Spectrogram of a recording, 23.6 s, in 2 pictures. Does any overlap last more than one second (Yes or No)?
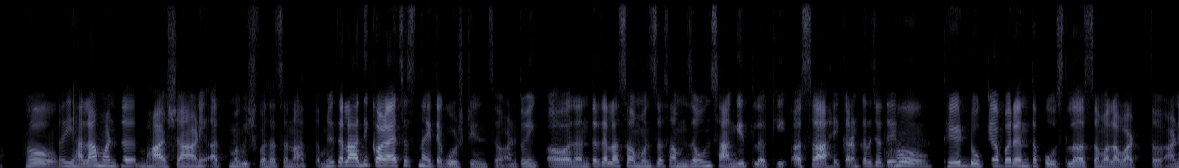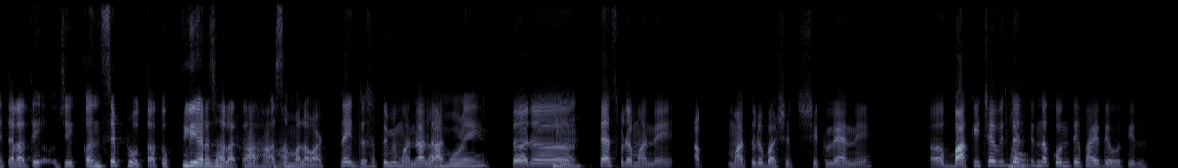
No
